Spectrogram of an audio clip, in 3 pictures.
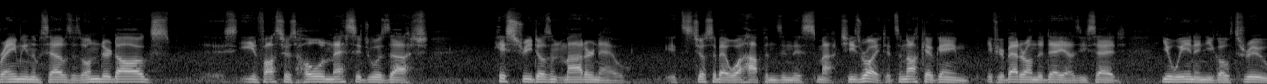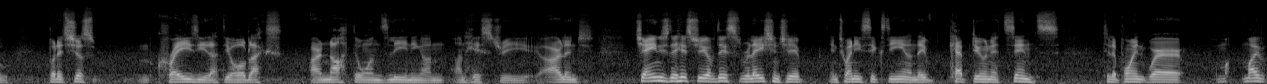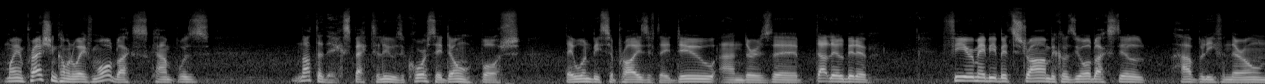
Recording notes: live from the captain's run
